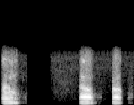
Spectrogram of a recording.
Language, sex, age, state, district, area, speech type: Bodo, male, 30-45, Assam, Chirang, urban, conversation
